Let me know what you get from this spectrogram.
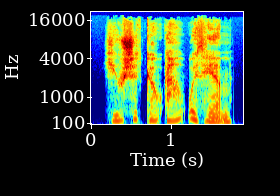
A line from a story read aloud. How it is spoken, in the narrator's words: Carolyn whispered behind her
